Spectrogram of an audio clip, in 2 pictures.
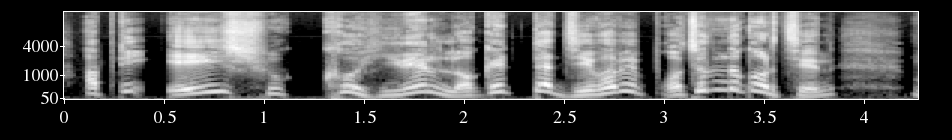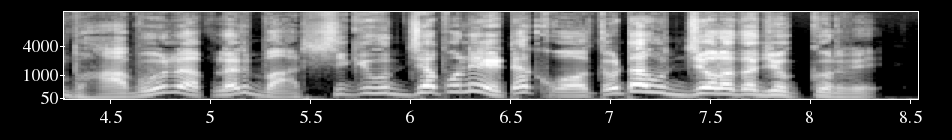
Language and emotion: Bengali, happy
